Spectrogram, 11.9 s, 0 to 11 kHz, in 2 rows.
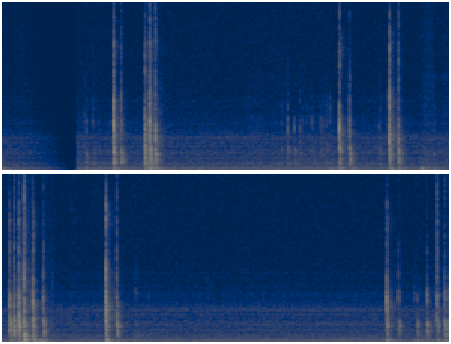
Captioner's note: typing on a C64 keyboard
